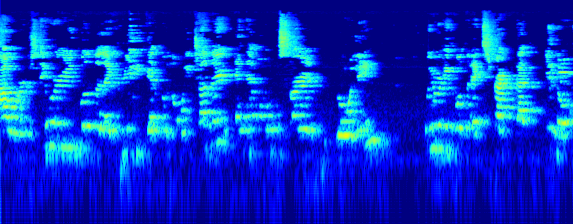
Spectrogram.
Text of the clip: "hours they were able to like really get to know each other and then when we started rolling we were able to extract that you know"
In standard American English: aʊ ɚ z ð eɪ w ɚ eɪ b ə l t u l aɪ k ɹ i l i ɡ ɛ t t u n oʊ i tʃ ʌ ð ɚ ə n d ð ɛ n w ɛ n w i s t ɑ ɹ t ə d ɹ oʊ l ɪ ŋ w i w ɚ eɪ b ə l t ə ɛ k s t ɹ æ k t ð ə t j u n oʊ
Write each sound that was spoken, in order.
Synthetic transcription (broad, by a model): aʊ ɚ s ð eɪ w ɚ eɪ b ə l t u l aɪ k ɹ i l i ɡ ɛ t t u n oʊ i tʃ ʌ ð ɚ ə n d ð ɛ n w ɛ n w i s t ɑ ɹ t ə d ɹ oʊ l ɪ ŋ w i w ɚ eɪ b ə l t ə ɛ k s t ɹ æ k t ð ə t j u n oʊ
